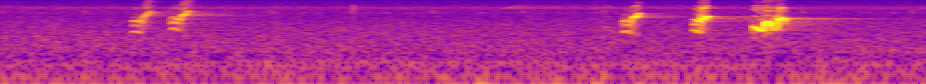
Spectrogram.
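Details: Caged bulbul from Chana, Songkhla, Thailand, in wild forest song style calling a mate: two short pairs of bright, upslurred chirps, a second of quiet, then three louder whistled notes.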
